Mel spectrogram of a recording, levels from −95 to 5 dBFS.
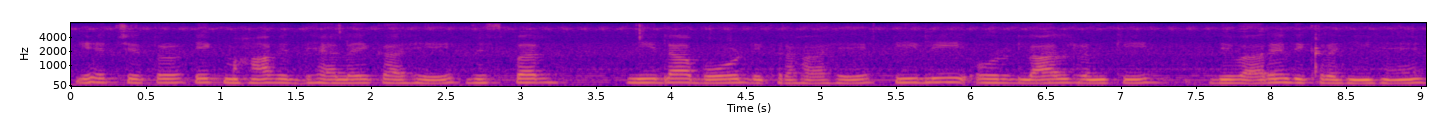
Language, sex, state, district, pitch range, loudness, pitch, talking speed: Hindi, male, Goa, North and South Goa, 160-185 Hz, -34 LUFS, 175 Hz, 140 wpm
